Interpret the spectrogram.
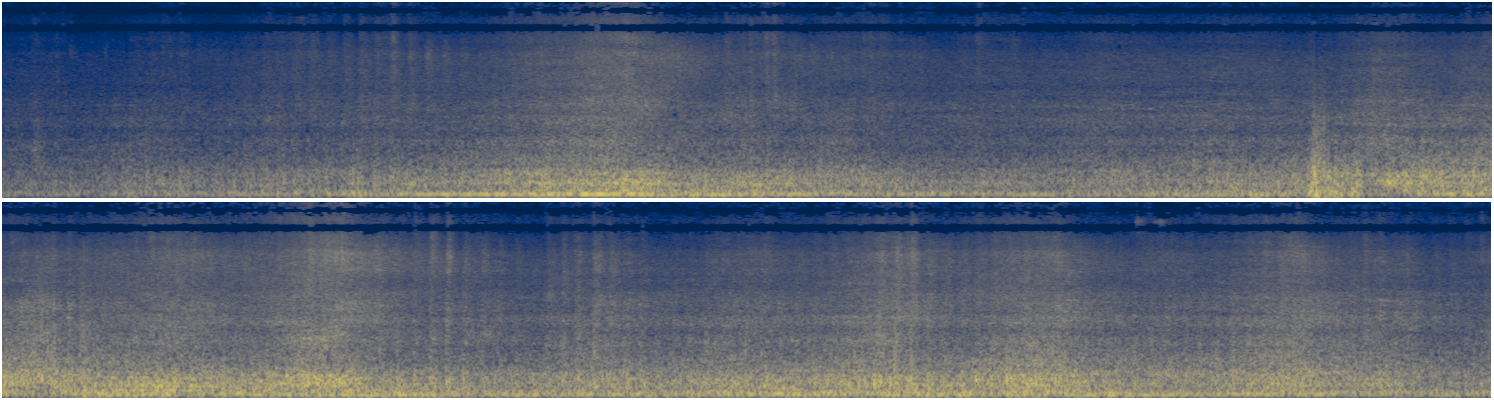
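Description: A heavy freight train's covered hoppers and lumber cars rolling past at speed: a steady rumble of steel wheels on rail with repeated clacks as wheel sets cross rail joints. It grows louder over the first few seconds, with one sharp clack about halfway through.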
